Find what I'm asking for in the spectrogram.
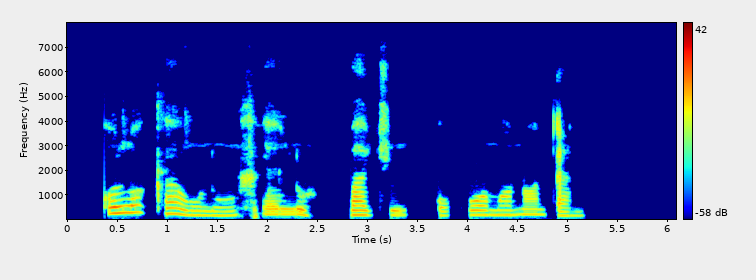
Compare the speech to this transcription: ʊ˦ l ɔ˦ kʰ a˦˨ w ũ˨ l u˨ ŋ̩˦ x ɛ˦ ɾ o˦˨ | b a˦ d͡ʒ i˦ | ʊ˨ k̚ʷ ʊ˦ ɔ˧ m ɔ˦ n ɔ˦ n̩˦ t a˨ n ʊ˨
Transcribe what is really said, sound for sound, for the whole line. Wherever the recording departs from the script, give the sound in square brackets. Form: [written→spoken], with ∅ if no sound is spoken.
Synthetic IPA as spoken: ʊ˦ l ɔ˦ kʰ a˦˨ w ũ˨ l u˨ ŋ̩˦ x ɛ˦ [ɾ→l] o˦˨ | b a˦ d͡ʒ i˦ | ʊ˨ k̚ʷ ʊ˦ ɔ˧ m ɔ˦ n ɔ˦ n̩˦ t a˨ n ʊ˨

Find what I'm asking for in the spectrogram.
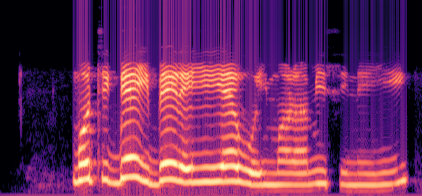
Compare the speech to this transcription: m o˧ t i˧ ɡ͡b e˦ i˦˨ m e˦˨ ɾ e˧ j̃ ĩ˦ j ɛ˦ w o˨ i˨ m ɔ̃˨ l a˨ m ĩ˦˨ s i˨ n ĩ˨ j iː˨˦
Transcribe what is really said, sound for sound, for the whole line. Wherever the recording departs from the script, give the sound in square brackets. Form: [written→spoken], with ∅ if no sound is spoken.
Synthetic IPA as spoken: m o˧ t i˧ ɡ͡b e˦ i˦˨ [m→b] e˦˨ ɾ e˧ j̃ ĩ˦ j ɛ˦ w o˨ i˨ m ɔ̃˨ [l→ɾ] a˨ m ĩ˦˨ s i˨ n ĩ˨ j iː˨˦

